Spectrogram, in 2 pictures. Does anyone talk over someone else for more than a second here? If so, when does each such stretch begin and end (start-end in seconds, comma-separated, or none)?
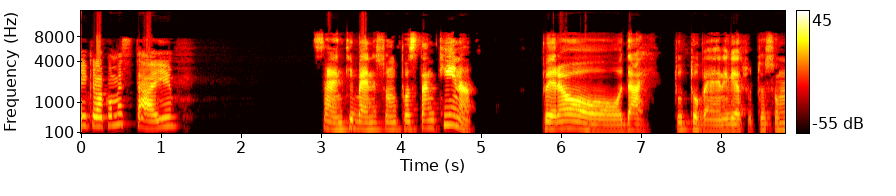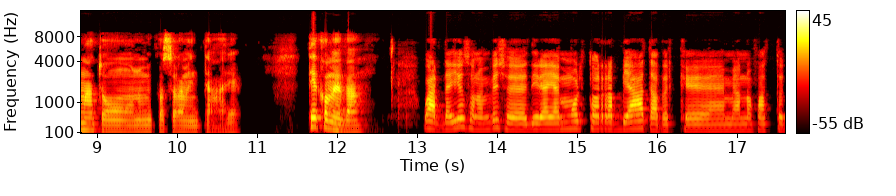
none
